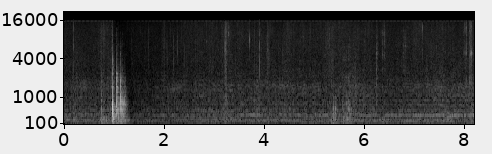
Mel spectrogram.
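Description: Hornets buzzing in flight, a steady drone that wavers in pitch as they move about.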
